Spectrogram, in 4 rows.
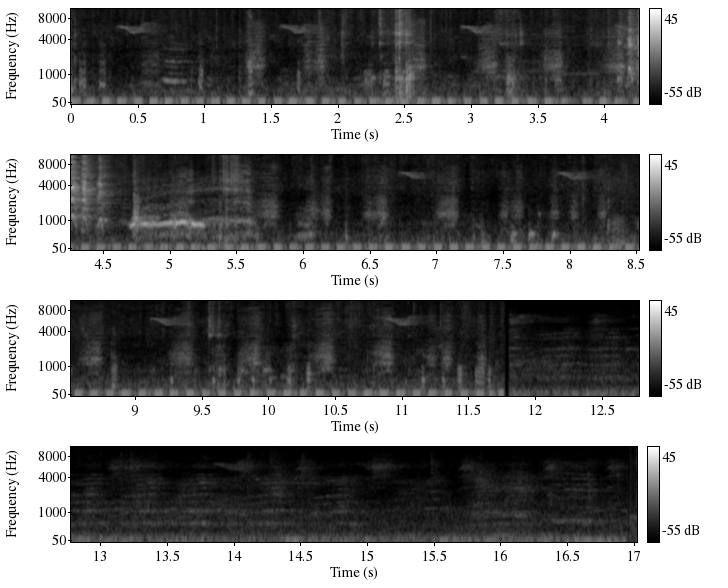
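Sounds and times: beaks pecking at feed: 0.0s - 11.7s
chicken squawk: 0.0s - 15.0s
chickens clucking: 0.0s - 17.0s
low pulsing hum: 0.0s - 17.0s.

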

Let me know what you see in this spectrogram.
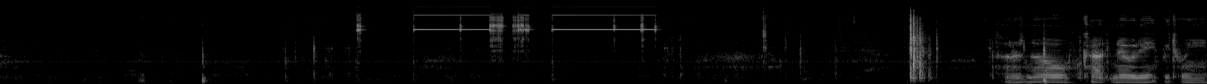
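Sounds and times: multimeter beeping: 3.6s - 6.7s.

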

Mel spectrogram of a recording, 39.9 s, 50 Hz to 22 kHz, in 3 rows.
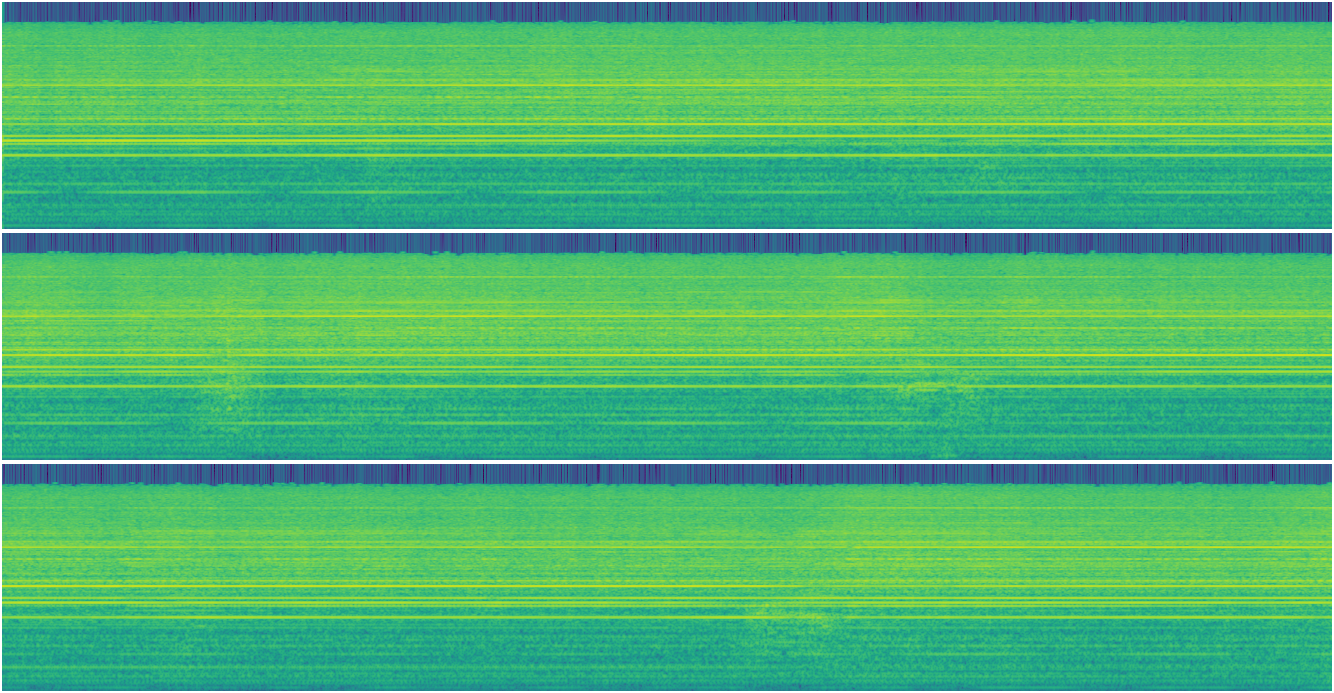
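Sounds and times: machinery humming: 0.0s - 25.1s
pulsing low throb: 13.5s - 18.0s.

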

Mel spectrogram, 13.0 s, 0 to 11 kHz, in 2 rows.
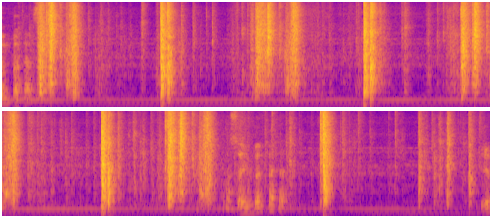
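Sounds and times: toy blaster shots: 0.5s - 1.2s, 2.1s - 2.5s, 3.3s - 4.0s, 7.8s - 9.4s, 10.7s - 11.1s.

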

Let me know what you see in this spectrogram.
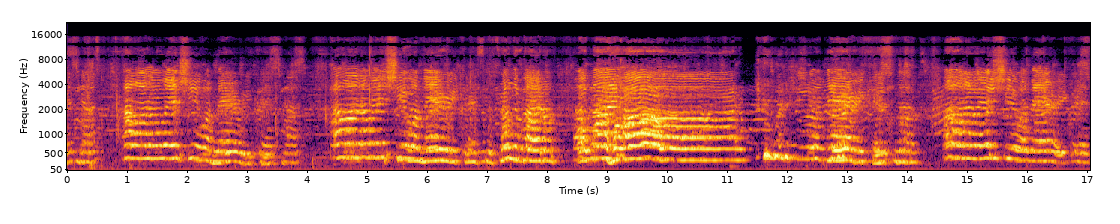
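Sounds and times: child singing: 0.0s - 17.0s.

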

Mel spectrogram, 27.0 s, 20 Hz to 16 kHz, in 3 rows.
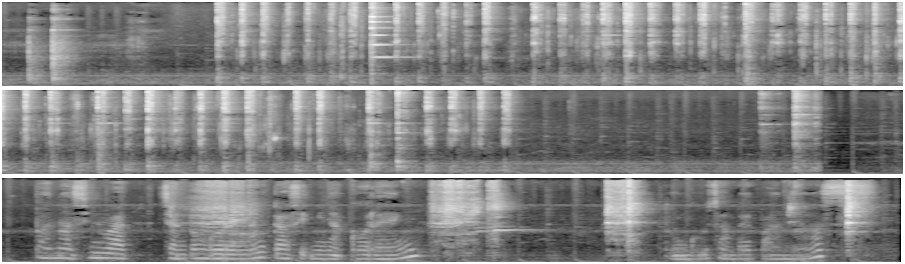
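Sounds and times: fork clinking against bowl: 2.2s - 14.2s.

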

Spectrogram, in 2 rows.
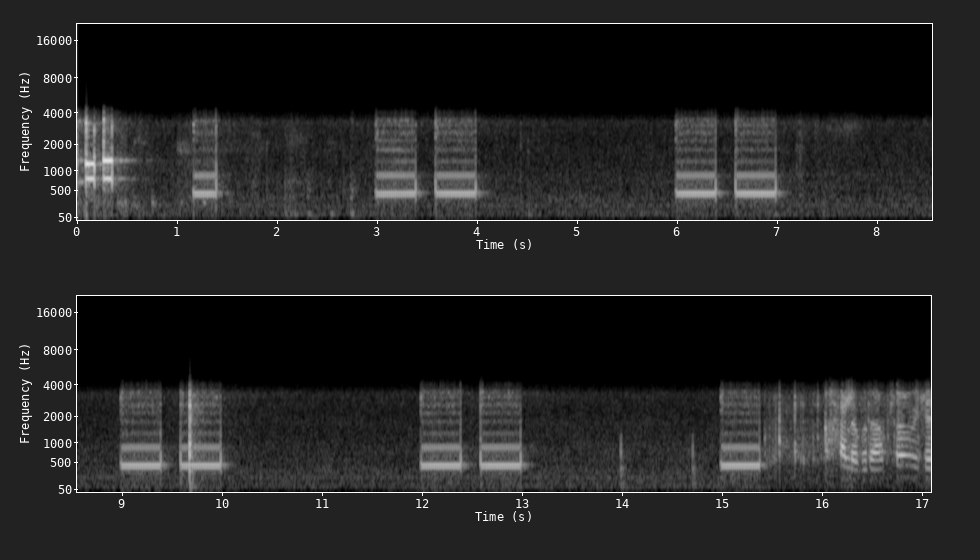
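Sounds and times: telephone ringing tone: 0.0s - 0.6s, 1.2s - 1.5s, 3.0s - 4.1s, 6.0s - 7.1s, 9.0s - 10.1s, 12.0s - 13.1s, 15.0s - 15.5s.

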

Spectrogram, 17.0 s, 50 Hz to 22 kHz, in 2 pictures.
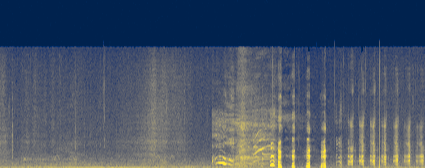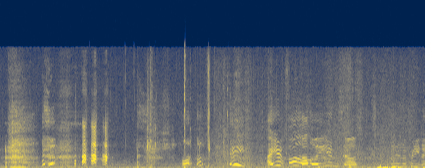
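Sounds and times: person laughing hard: 4.3s - 10.7s.

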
